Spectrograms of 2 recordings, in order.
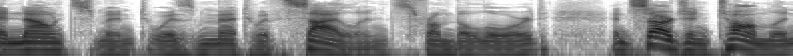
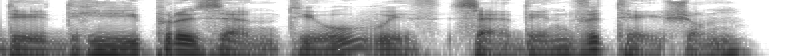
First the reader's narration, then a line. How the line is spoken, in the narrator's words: Lord Burchard asked in a calm voice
